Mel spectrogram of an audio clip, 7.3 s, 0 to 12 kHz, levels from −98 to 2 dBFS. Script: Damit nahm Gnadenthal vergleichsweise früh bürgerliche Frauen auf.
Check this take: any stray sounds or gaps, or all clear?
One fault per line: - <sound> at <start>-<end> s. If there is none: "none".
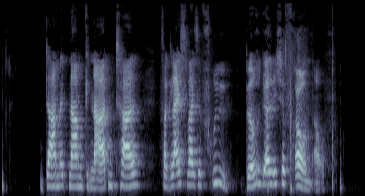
none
